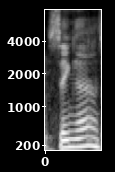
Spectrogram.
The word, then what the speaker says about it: Czinger: How do you pronounce it? – I, I was probably wrong. Zinger, zinger, zinger.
